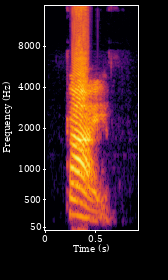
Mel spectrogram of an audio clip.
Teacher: Ojo que la pronunciación de la V o V chica en inglés es parecido a nuestra F, pero es más vibrante. Se pronuncia casi como si estuviésemos mordiéndonos los labios inferiores con los incisivos superiores.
